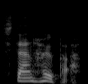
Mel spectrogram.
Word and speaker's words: Stanhopea: rules of nenat are if a plant is named after a person then you pronounce that person's name as per the person's name in the latinized version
